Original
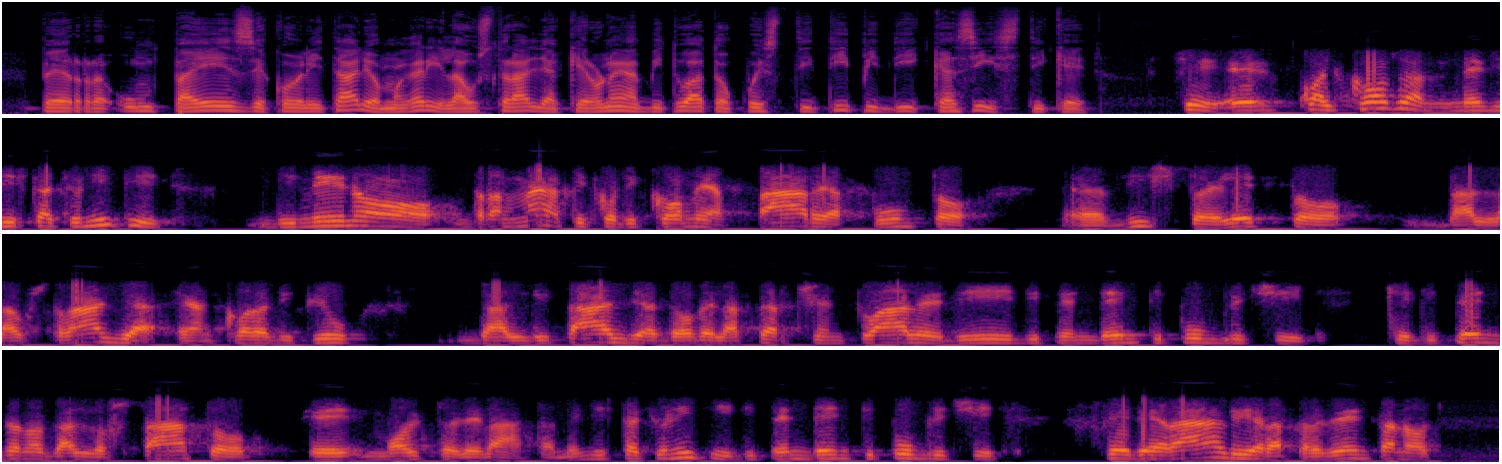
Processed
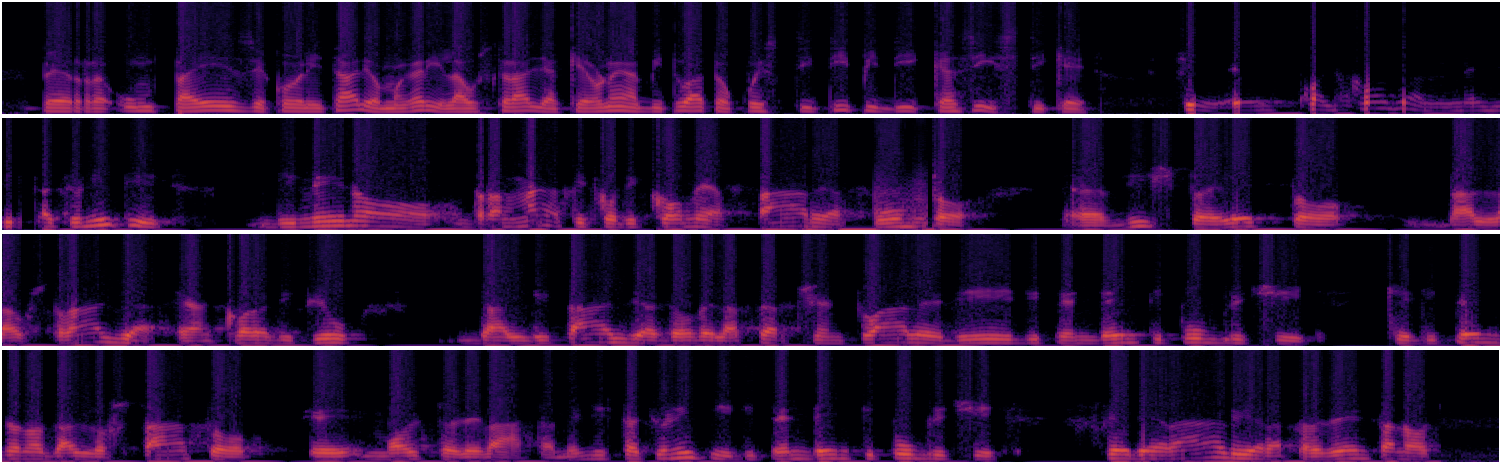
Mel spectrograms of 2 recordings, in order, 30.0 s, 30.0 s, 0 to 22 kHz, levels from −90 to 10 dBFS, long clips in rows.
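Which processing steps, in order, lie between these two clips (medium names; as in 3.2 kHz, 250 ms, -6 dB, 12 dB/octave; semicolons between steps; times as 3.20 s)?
11.40–12.20 s: jump at every zero crossing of -29.5 dBFS; low-pass that closes with the level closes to 370 Hz, closed at -19 dBFS; treble shelf 2.7 kHz -3 dB; 5.96–7.70 s: level held to a coarse grid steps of 23 dB; sampling jitter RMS 0.026 ms; trim -9 dB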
